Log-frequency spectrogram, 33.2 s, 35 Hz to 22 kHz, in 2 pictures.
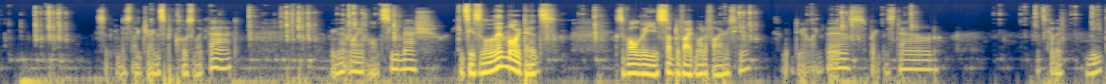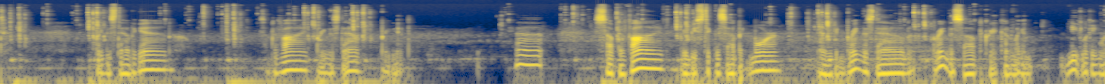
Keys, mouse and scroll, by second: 0.1 middle click, 0.2 r, 0.3 scroll down 1, 0.5 e, 0.7 g, 2.7 middle click, 2.9 r, 3.1 middle click, 3.5 scroll down 2, 3.7 Tab, 4.0 middle click, 4.3 shift+d, 4.5 g, 5.3 alt+c, 5.9 Tab, 8.2 Tab, 8.7 right click, 8.9 Tab, 9.2-10.8 scroll up 1, 10.8 right click, 11.1 g, 12.5 right click, 12.6 g, 13.6 right click, 13.7 g, 15.3 right click, 15.6 shift+right click, 16.1 right click, 16.4 shift+right click, 16.8 w, 17.7 right click, 17.9 g, 19.4 right click, 19.8 shift+right click, 20.1 w, 20.9 right click, 21.1 g, 21.9 g, 25.0 right click, 25.2 shift+right click, 25.8 w, 26.5 right click, 26.7 g, 28.1 right click, 28.8 g, 30.1 right click, 30.3 g, 31.5-31.8 scroll up 5, 31.8 middle click, 32.6 middle click, 33.1 right click.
